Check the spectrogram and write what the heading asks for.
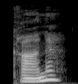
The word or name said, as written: grana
